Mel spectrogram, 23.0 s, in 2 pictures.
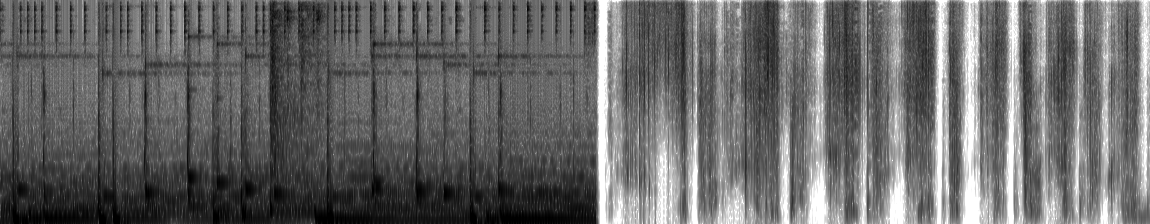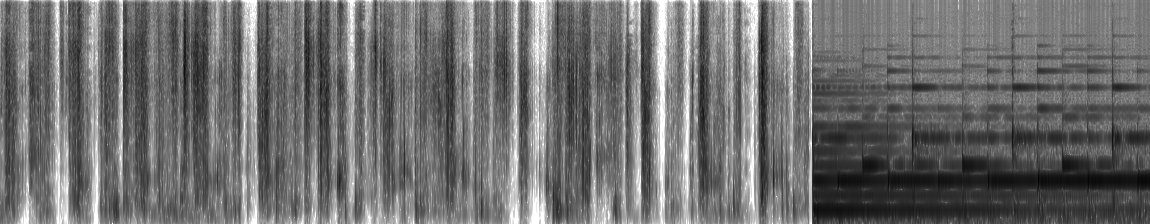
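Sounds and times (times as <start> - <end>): cow chewing grass: 6.0 - 19.6.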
